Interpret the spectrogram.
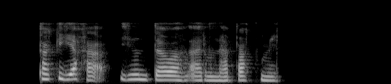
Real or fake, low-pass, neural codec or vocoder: fake; 7.2 kHz; autoencoder, 22.05 kHz, a latent of 192 numbers a frame, VITS, trained on one speaker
